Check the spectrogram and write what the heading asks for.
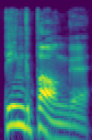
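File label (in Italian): "ping pong", Italian word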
